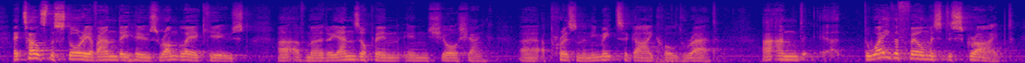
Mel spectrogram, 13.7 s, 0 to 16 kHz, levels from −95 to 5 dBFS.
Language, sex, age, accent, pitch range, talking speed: English, male, 40-59, British, 110-155 Hz, 160 wpm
